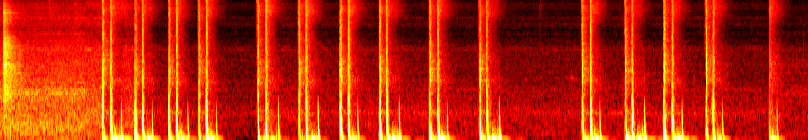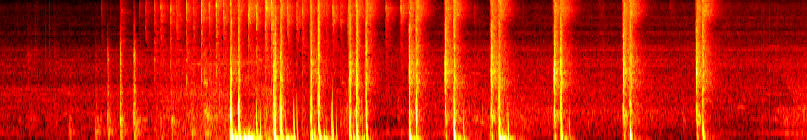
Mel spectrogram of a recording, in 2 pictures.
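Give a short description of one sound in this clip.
A pneumatic nail gun fires nails with sharp bursts of snapping shots.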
